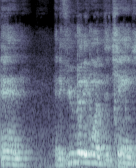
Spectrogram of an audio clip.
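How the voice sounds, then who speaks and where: A man with a fairly high pitch at a very slow pace, amid noticeable background noise and audible room echo. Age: 60s. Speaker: recovering addict giving testimony. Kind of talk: testimony. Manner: animated.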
